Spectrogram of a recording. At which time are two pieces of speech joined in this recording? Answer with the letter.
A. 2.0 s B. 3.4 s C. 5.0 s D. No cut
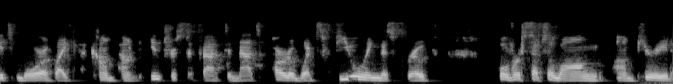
D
